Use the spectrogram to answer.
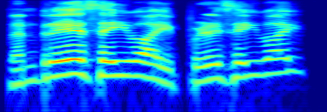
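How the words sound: It is said as a question, rising.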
